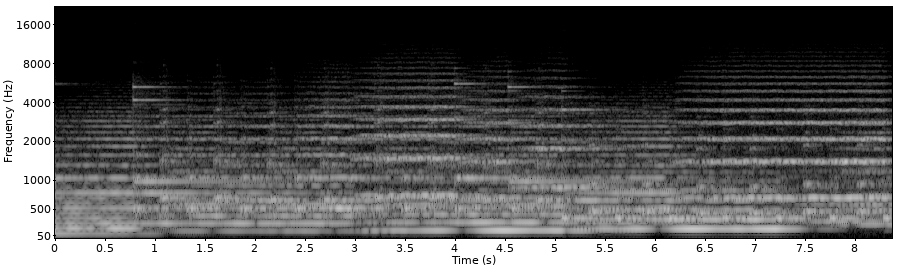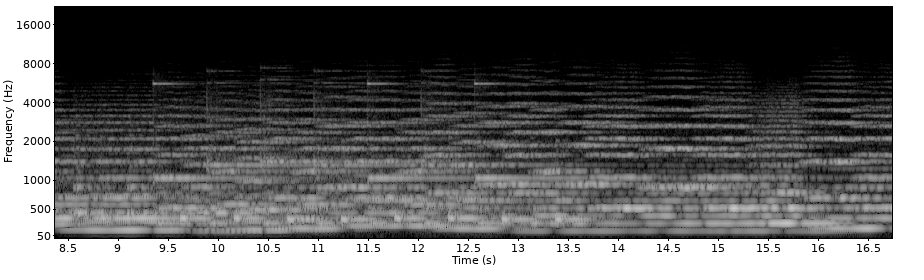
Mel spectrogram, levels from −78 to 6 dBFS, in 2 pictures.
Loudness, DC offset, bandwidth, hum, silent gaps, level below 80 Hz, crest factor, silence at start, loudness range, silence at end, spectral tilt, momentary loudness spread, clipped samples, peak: -21 LUFS; under 0.1%; 9.2 kHz; none; none; -56 dBFS; 14 dB; 0 s; 3 LU; 0 s; -7 dB/octave; 5 LU; under 0.1%; -6 dBFS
